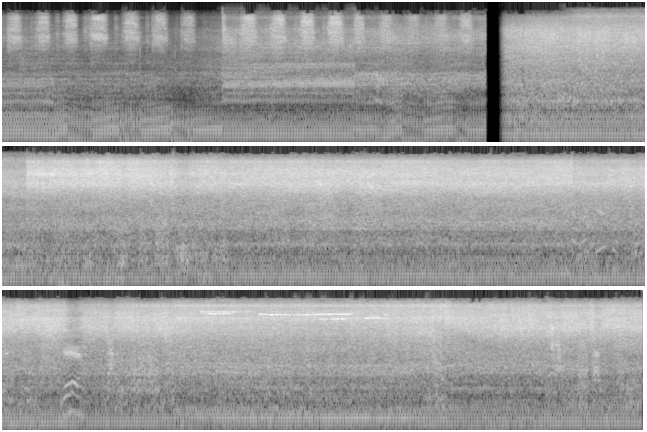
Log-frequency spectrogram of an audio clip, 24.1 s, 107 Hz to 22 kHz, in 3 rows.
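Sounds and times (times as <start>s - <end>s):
pressure washer motor drone: 1.7s - 24.0s
water jet hissing: 6.8s - 24.0s.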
